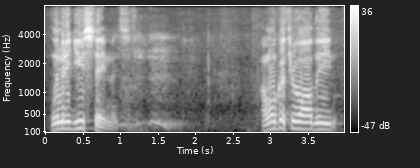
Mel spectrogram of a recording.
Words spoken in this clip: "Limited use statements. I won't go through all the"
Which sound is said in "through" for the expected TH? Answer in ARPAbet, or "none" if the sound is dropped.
TH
